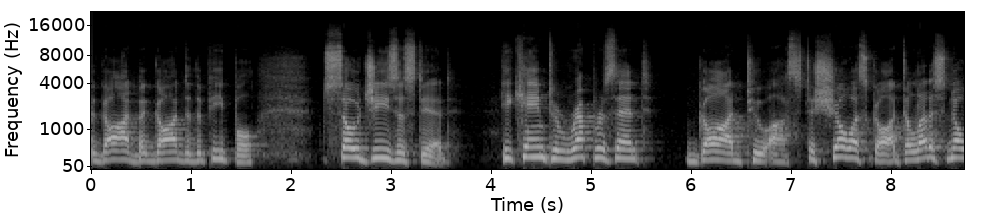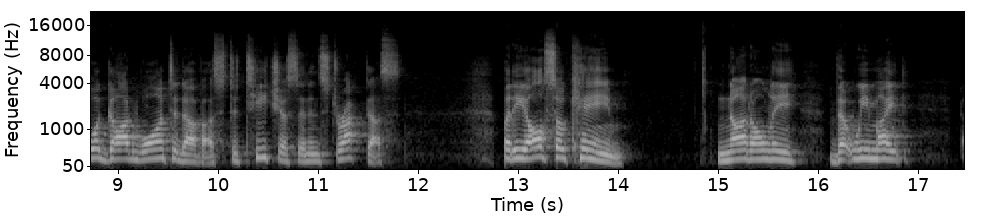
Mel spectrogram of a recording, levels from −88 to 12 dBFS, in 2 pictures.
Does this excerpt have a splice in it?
yes; 1 cut; at 4.1 s

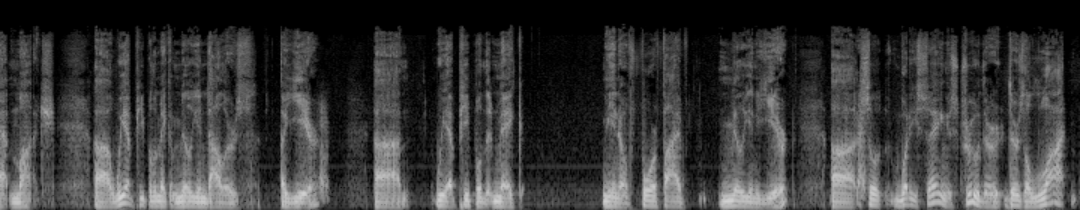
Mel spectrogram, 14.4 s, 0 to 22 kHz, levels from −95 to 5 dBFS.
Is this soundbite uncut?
yes; 0 cuts

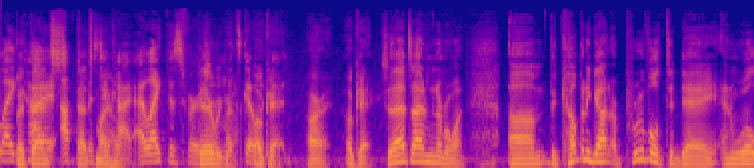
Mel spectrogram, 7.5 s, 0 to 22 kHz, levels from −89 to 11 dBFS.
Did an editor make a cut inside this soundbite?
yes; 1 cut; at 5.0 s

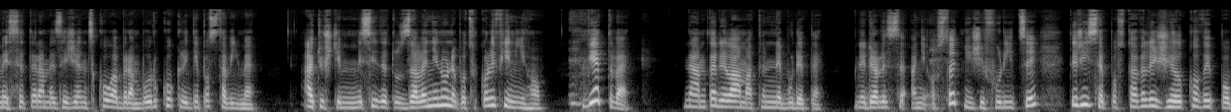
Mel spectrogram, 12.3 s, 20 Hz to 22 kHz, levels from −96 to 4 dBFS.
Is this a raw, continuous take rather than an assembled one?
yes; 0 cuts

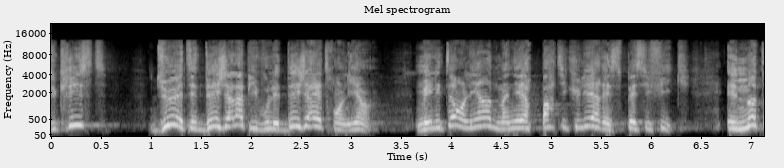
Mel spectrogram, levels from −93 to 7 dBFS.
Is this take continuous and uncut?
yes; 0 cuts

